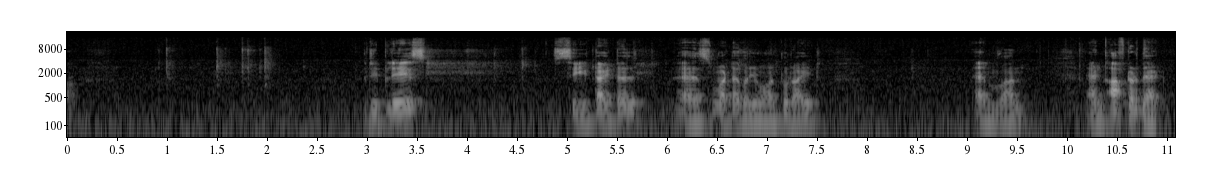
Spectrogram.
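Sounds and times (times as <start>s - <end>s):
faint keyboard typing: 0.8s - 2.5s, 3.6s - 6.0s.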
